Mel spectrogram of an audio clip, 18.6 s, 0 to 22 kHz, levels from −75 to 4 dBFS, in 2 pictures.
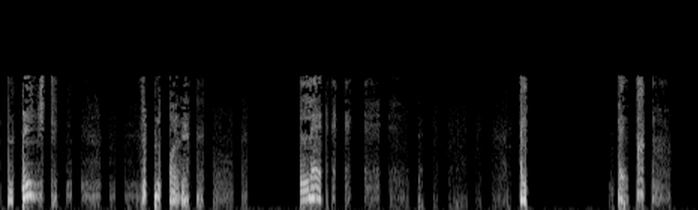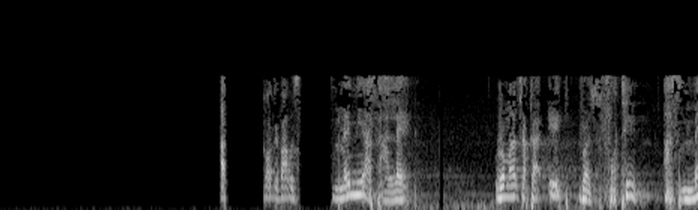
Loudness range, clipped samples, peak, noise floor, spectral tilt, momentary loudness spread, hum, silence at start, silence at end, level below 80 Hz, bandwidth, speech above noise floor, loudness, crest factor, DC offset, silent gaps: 13 LU; under 0.1%; 0 dBFS; -77 dBFS; -8 dB/octave; 24 LU; none; 0.1 s; 0 s; -42 dBFS; 6 kHz; 60 dB; -20 LUFS; 22 dB; under 0.1%; none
